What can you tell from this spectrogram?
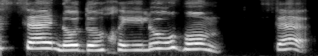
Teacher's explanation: सीन जबर स, देखिए सीटी वाला स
